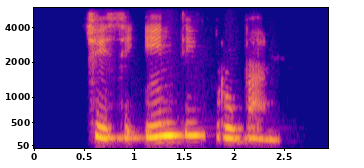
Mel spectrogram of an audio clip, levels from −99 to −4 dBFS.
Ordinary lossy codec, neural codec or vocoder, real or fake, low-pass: Opus, 32 kbps; none; real; 5.4 kHz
